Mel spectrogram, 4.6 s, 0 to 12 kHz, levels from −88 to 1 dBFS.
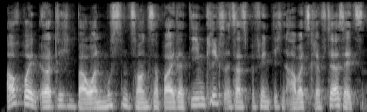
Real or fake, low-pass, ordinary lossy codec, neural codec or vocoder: real; 10.8 kHz; AAC, 48 kbps; none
